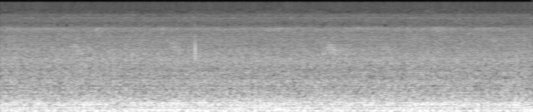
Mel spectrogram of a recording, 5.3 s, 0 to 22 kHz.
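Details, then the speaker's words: Vintage Westinghouse 20-inch reversible box fan in a long spin-down until it finally stops: a smooth, even, slowly fading hum with no scraping or ticking, showing good bearings. "So yeah, this is quite the spin down. Okay, there we go. Finally it stopped."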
